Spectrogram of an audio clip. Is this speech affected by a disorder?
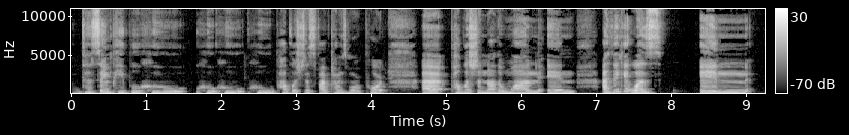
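Yes: stutter; onset around age 5 after move from Zambia to UK, none before per parents, cause unknown; adult, ongoing stutter; stutters here and there, stutter affects talking, often stays quiet to avoid stuttering; here repeated sounds, prolonged sounds.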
